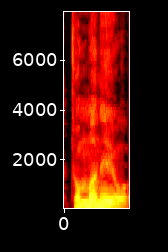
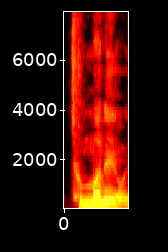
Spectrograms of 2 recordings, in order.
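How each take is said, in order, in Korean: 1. j 소리로 시작해요. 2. ch 소리로 시작해요.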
